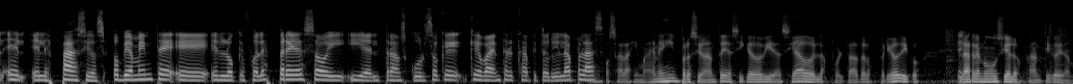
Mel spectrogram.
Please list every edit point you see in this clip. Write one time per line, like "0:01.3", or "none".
0:06.0
0:09.6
